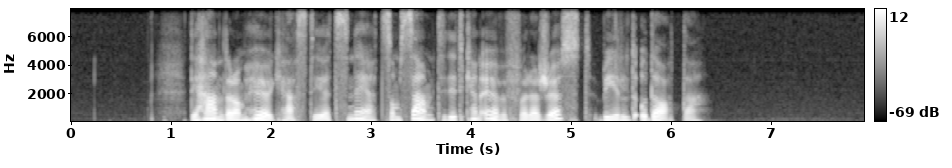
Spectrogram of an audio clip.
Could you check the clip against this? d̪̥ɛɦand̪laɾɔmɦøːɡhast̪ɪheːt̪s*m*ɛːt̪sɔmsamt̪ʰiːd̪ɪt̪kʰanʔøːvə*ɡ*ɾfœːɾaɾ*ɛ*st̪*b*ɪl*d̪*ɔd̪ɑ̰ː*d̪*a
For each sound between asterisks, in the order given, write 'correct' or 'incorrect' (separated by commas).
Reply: incorrect, incorrect, incorrect, correct, correct, incorrect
